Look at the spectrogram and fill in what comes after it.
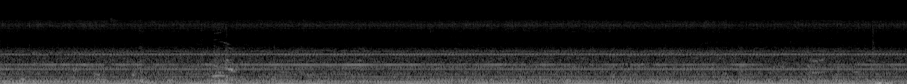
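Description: Cab of a Yamaman Yukarigaoka Line rubber-tyred train rolling slowly: a steady low rumble with several constant whining tones from the car's electrical equipment, and a brief thump near the end.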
